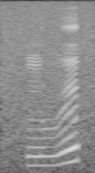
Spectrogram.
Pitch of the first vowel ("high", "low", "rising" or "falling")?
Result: rising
